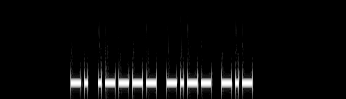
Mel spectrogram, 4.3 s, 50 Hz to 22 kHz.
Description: Morse code, heard as a keyed tone, about 28 wpm, 700 Hz. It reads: N1YK
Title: USA Call Signs - 4 Characters - 4x Character Spacing - 28wpm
